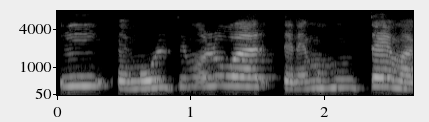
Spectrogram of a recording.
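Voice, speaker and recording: A woman talks with a high pitch. Her intonation is lively. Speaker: university lecturer. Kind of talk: online lecture. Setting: video call.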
